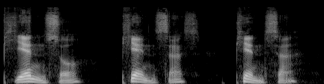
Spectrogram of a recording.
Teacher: pienso, piensas, piensa, the stress is on the first syllable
